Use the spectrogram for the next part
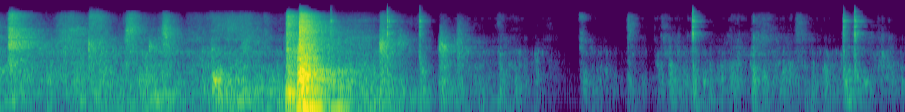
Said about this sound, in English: Bro, close the door.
